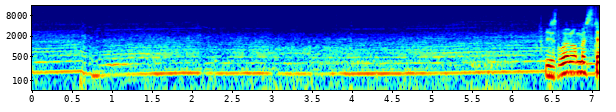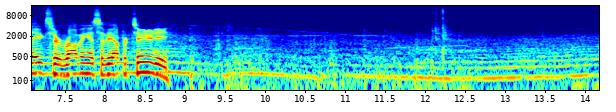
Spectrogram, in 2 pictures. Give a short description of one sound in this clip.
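A racing car engine drones steadily, shifting pitch as it changes gear.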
